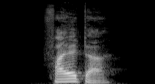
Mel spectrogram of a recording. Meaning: 1. A lepidopteran; an insect of the order Lepidoptera (i.e., a butterfly or moth) 2. imago of an insect of the order Lepidoptera 3. leaflet, folder
- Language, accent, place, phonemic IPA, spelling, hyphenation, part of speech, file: German, Germany, Berlin, /ˈfaltɐ/, Falter, Fal‧ter, noun, De-Falter.ogg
